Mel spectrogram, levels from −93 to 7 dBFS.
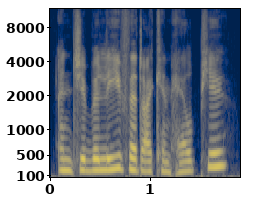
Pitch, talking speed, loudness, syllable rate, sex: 210 Hz, 250 wpm, -15 LUFS, 5.9 syllables/s, female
